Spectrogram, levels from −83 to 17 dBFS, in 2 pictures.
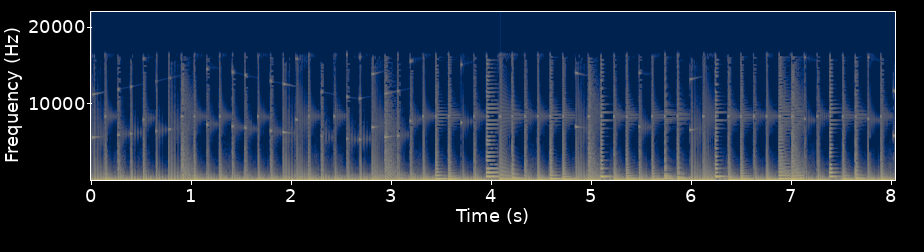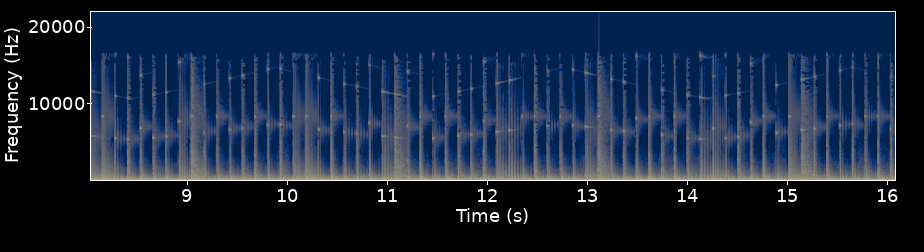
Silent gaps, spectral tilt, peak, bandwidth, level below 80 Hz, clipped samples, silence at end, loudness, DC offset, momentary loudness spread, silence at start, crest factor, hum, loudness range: none; -6.5 dB/octave; 0 dBFS; 16.5 kHz; -16 dBFS; under 0.1%; 0 s; -16 LUFS; under 0.1%; 3 LU; 0 s; 14 dB; none; 2 LU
